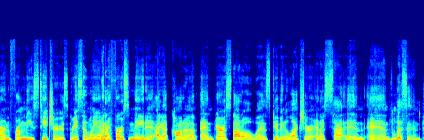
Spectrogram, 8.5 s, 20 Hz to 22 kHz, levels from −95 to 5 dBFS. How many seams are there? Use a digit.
1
